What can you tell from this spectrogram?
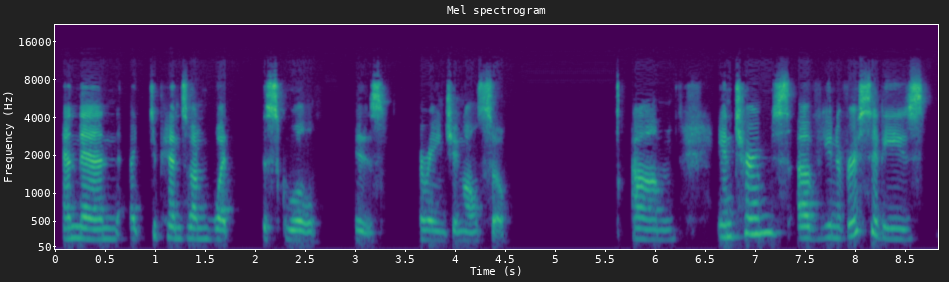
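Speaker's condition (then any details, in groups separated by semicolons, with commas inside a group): No condition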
